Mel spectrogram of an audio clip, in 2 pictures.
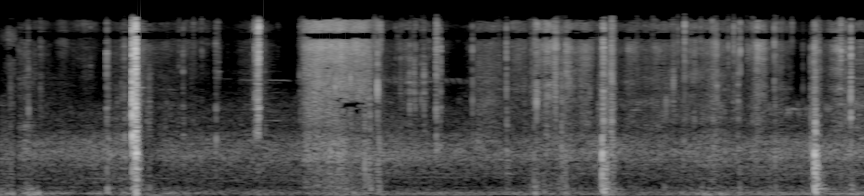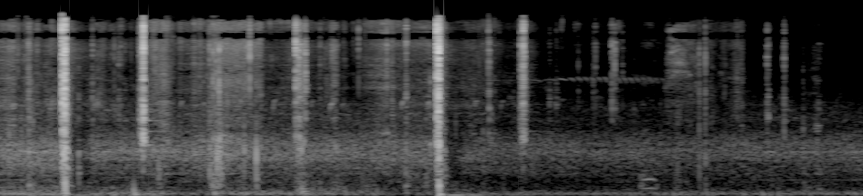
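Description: Manual hand-held staple gun firing staples to fasten a plastic tarp, about eight sharp snaps at irregular intervals.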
